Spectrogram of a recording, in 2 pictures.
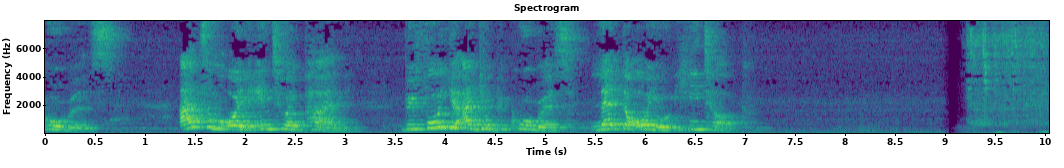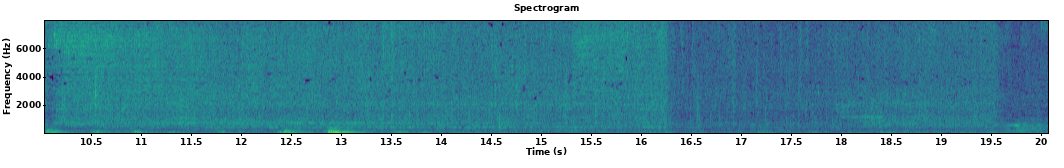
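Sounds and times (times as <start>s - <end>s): slices deep-frying in oil: 9.2s - 20.0s.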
